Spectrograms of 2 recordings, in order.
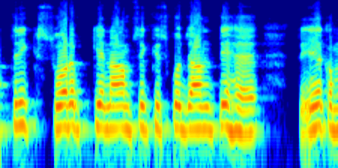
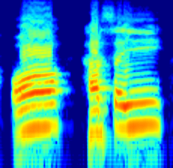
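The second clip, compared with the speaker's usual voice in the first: slow listing; much slower than usual. Shown as a demonstration. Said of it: "तो चार गो यहाँ पर होता है हर्ष स्वर".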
